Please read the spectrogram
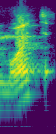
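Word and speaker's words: Moët: Der, den man Moe ausspricht. Und wie spricht also man dann richtig ausspricht? – Den spricht man Moet aus.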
